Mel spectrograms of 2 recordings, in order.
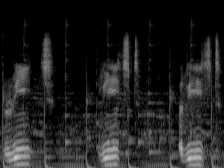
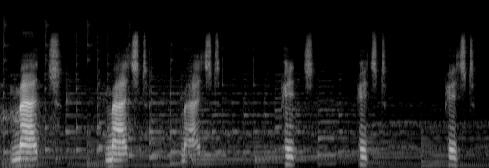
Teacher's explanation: If a word ends with ch sound like reach, reached, reached, then the ed ending is pronounced t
